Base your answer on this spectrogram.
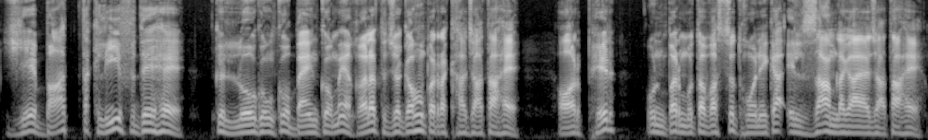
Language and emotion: Urdu, angry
